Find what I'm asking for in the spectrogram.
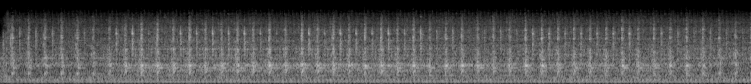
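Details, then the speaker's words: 1998 Jeep Wrangler TJ four-cylinder, engine revved, sharp regular knocking about three per second over steady idle; owner unsure if lifter, piston skirt or transmission, Lucas oil stabilizer added and may have quieted it slightly; source undetermined. "You know, I'm not sure if it's lifter noise. It almost sounds like it might be coming from the transmission too."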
